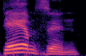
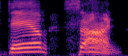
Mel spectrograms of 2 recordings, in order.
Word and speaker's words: Damson: I think Aldis Hodge and Desmond Ildris is Damson Ildris, because somebody can be like, it's damn son in the comments.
